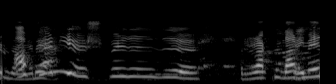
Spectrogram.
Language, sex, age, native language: Icelandic, male, 9, Icelandic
